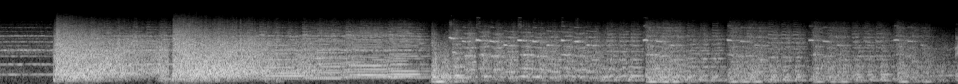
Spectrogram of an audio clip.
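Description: Gunfire in a 1949 war film scene, loud heavy shots ringing out followed by rapid repeated bursts continuing steadily.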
